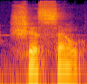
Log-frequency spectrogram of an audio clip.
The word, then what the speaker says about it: exceção: Another complicated thing about this word is the C-cedilla (Ç), which makes the sound /s/. This letter exists in few languages and those who don't know it tend to pronounce it as if it were a normal C, saying /k/ instead of /s/. And of course, the word ends big with the sound “ão”.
